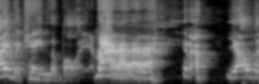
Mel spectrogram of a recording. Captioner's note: growling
